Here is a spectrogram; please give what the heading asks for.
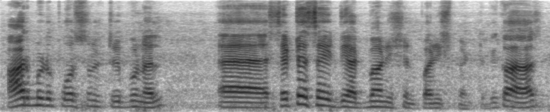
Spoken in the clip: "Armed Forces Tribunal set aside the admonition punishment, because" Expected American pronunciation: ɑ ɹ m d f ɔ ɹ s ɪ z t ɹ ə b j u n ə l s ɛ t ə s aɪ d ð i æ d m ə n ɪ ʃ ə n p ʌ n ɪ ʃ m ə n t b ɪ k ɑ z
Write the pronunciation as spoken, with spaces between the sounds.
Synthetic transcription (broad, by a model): ɑ ɹ m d p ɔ ɹ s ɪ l t ɹ ə b j u n ə l s ɛ t ə s aɪ d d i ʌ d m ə n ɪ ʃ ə n p ʌ n ɪ ʃ m ə n t b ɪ k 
